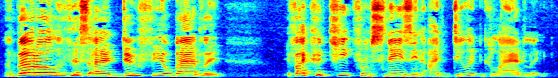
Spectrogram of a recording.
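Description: A man's voice: a little high, very animated, moderate pace, husky, exaggerated voice. A man voicing a big, timid, sorrowful male elephant in a rhyming storybook, with dramatic exclamatory delivery. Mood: sorrowful, apologetic. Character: huge timid sorrowful elephant, male, easily frightened and tickled.

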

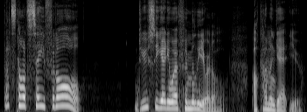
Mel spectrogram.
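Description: A man's voice: high voice, wildly swooping pitch, fairly quick, a little mellow, dry recording, clean studio sound, voice pushed up, heavily acted. A man voicing a refined, caring female cellist pony in a storybook, with prim and formal wording. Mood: alarmed.

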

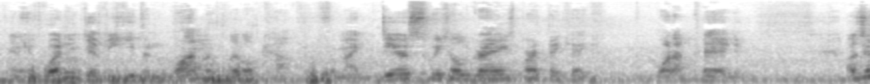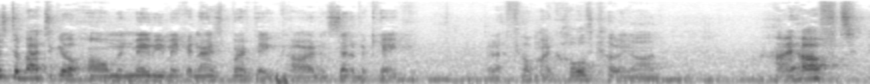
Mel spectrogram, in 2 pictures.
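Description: A man's voice: mid-range voice, very animated, moderate pace, close to an everyday voice. A man reading as a chatty, aggrieved storybook wolf who pleads innocence, in a folksy, emphatic way. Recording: noisy amateur phone video recording.

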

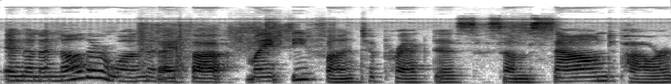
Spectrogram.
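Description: A woman teacher giving a video lesson to young children in simple, deliberate phrases. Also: low voice. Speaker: early-years school teacher. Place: indoors at a table, homemade video. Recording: dull lo-fi sound, clear noise.

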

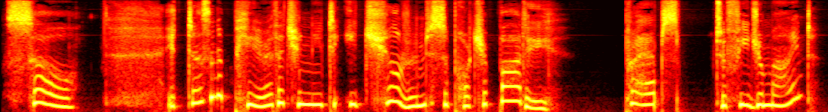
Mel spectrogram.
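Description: A woman's voice: high voice, expressive, takes it slowly, no echo, clean studio sound. A woman voicing a bookish, inquisitive little girl in an audio story, with formal, pedantic, articulate speech. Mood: probing. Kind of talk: acted audio story dialogue.

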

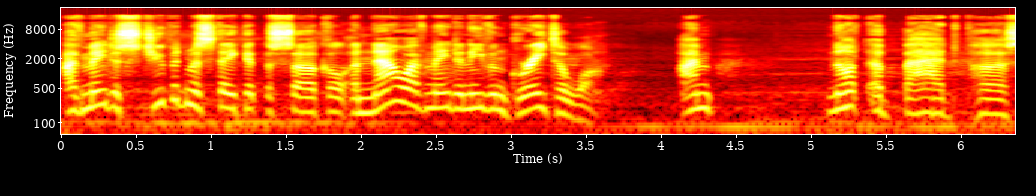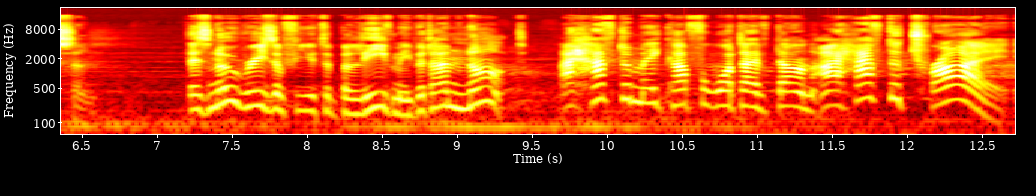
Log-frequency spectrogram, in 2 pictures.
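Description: A man's voice: high voice, animated, moderate pace, a bit bright, faint music behind. An actor playing an anxious, guilt-ridden young male mage in a fantasy video game, speaking in an earnest, defensive, pleading way. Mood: desperate, pleading.

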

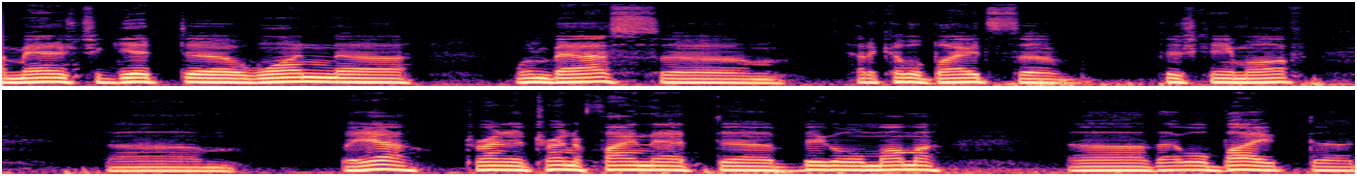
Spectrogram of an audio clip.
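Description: A man's voice: medium pitch, level tone, slow, warm tone, no room sound. Laid-back man with many filler uhs. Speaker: fishing vlogger. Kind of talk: casual fishing vlog. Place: outdoors at a riverbank, later in a parked car.

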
